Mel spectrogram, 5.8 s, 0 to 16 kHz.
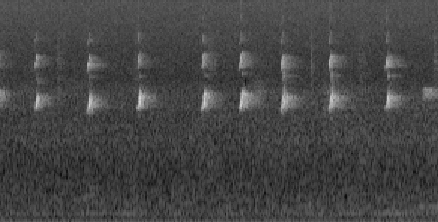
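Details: Australian magpies, an adult leading a juvenile to a newly set-out backyard birdbath in Sydney on 9 December 2023 during a 43 °C heat wave; short, sharp high chirps repeated about every 0.6 seconds over a low background hum.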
